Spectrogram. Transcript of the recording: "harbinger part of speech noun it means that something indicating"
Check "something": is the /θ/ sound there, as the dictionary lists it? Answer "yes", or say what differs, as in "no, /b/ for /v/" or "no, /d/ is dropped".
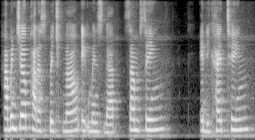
no, /s/ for /θ/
